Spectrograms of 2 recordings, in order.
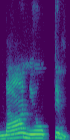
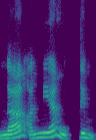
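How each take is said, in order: First: The words are merged into one. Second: The words are said separately. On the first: "That is sandhi" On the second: "na anya uktim"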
